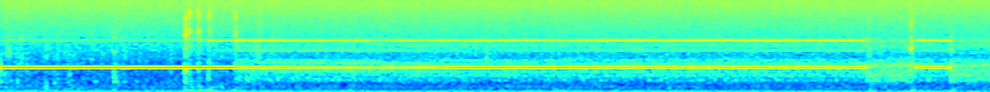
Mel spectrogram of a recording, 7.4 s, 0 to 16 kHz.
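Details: Uniden Uniace 100 CB27/81 UK FM CB radio, receive test at the extension speaker socket before repair, on frequency. A steady test tone over a hiss floor with brief dropouts; sensitivity is very poor (1.4uV for 12dB SINAD). Failed 470uF and 220uF filter capacitors are to blame.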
